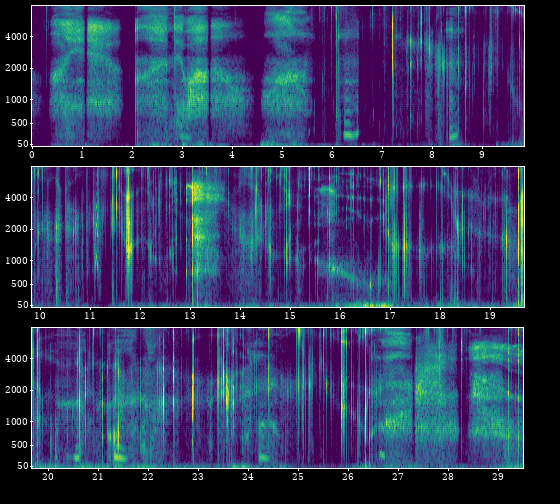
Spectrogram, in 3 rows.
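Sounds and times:
ear licking in the left ear: 7.1 - 29.5.

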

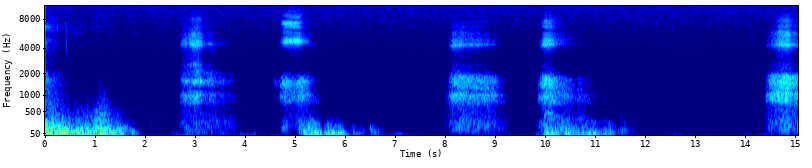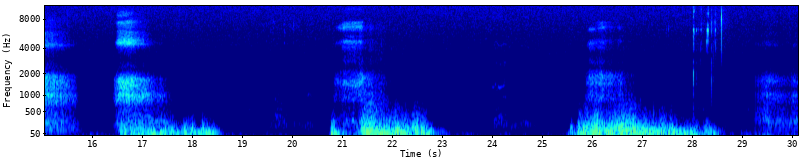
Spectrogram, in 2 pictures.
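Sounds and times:
person breathing in sleep: 0.0 - 1.7, 2.7 - 3.8, 4.6 - 6.0, 8.0 - 9.2, 9.8 - 11.2, 14.4 - 15.8, 16.4 - 18.5, 20.8 - 22.9, 25.7 - 28.5, 29.2 - 30.1.

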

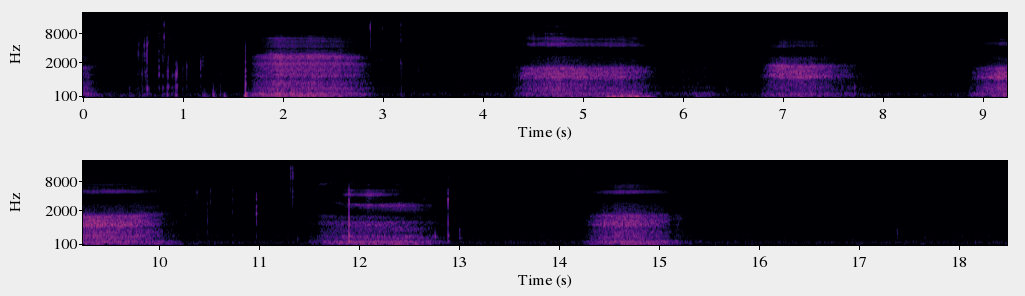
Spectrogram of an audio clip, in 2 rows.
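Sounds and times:
sleeping breath: 1.7 - 2.9, 4.4 - 5.8, 6.8 - 7.8, 8.9 - 10.2, 11.6 - 12.8.

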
